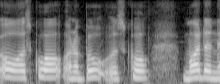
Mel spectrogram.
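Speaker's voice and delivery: imitated Canadian accent. Imitating how Canadians talk about going mudding: Canadian accent. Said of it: "the Canadian accents, like".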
